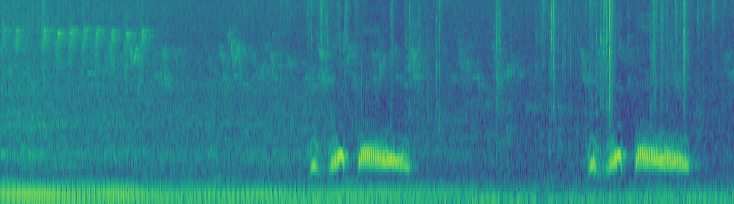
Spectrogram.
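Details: Two spotted doves placed together to compare their 'inner-circle' cooing: after a stretch of low rumbling hum, two separate coo phrases, each a pair of short notes leading into a longer wavering coo, about three seconds apart.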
